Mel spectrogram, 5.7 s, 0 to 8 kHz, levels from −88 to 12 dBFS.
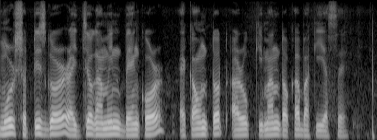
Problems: constant background noise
